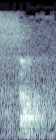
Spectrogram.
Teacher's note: an English style TH sound, a voiceless dental fricative, as we call it, to say thumb.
